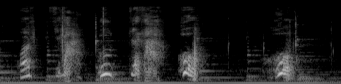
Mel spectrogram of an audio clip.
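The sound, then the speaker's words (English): A dog barks about six times in short, uneven bursts, moderately loud, over a steady low background hum. “Oh, I love a dog.”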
